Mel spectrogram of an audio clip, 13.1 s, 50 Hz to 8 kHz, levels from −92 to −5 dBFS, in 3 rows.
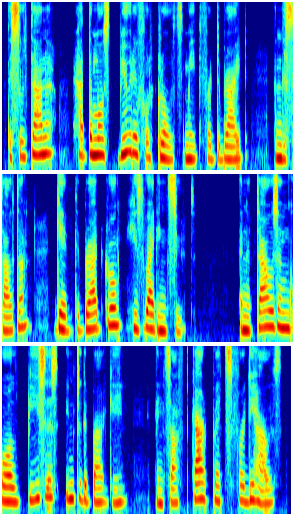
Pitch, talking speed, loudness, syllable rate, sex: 220 Hz, 155 wpm, -19 LUFS, 4.9 syllables/s, female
